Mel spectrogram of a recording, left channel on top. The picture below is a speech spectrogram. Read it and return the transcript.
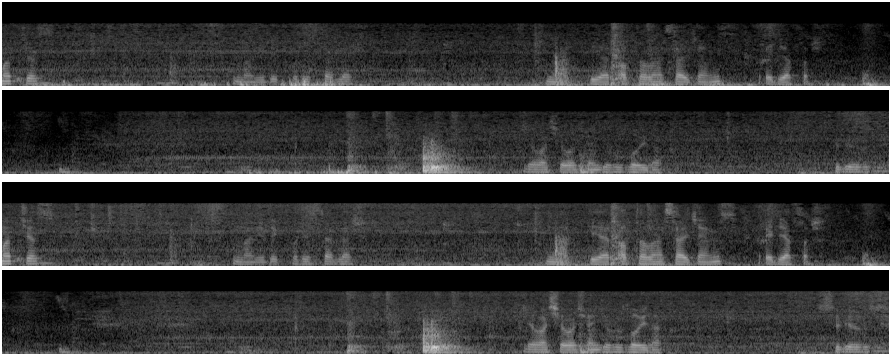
atacağız. Bunlar yedek polyesterler. Bunlar diğer alt tabana sereceğimiz elyaflar. Yavaş yavaş önce ruloyla sürüyoruz.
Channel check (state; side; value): normal; both; correlation 0.72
